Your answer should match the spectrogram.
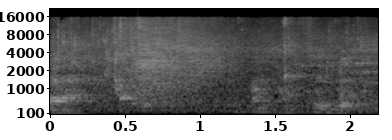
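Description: Soft splashing and lapping of pool water as a man scoops water to his face with his hands, with faint voices.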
